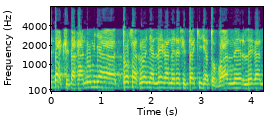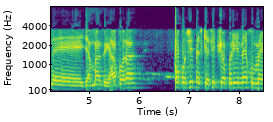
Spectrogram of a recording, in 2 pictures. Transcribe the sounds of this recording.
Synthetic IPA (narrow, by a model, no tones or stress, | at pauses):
nd̪ɐksit̪ɐxɐnumɲɐt̪o̞sɐxɾo̞ɲɐle̞ɣɐne̞ɾe̞sit̪ɐciʝɐt̪o̞vɐlne̞ɾle̞ɣɐne̞ʝɐmɐzðiɐfo̞ɾɐ | o̞po̞sipe̞sce̞sipço̞pɾine̞xume̞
